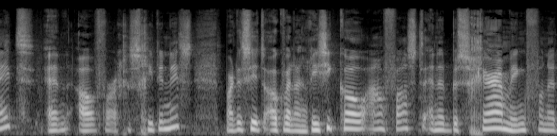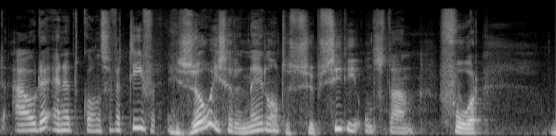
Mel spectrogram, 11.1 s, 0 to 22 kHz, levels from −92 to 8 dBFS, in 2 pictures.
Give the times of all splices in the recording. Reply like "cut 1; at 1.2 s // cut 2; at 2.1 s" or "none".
cut 1; at 4.2 s // cut 2; at 7.1 s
